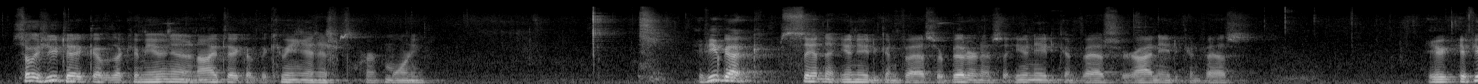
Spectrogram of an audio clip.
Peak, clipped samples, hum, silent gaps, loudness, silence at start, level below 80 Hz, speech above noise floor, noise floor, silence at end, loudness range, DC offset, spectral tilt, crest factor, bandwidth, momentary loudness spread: -4 dBFS; under 0.1%; none; none; -25 LUFS; 0 s; -52 dBFS; 25 dB; -49 dBFS; 0 s; 9 LU; under 0.1%; -5.5 dB/octave; 22 dB; 15.5 kHz; 17 LU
